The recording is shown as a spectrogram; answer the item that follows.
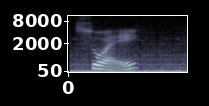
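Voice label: "sui", Mandarin Chinese, third tone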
